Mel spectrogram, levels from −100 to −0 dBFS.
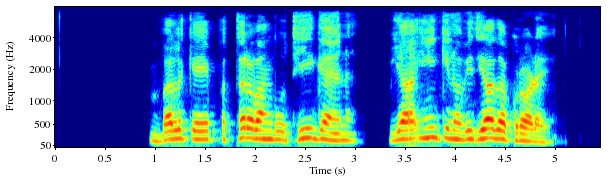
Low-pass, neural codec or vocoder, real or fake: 7.2 kHz; codec, 16 kHz, 4 kbps, X-Codec, WavLM features, trained on Multilingual LibriSpeech; fake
